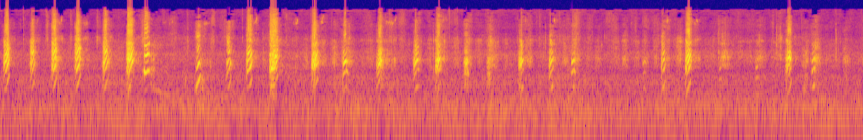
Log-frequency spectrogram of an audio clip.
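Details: Boston terrier, a pet dog, worked up with excitement on a walk: rapid, sharp high yips and squeaky whimpers about two to three per second, fairly steady throughout, over a constant outdoor hiss.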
